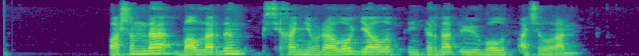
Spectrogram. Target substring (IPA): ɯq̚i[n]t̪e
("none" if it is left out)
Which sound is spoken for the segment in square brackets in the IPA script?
n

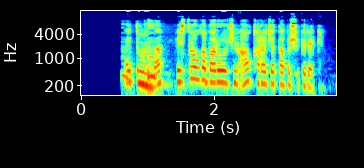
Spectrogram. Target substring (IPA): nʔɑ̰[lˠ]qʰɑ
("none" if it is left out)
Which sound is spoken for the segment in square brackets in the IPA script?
lˠ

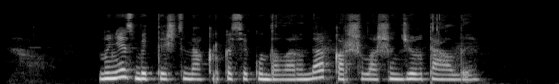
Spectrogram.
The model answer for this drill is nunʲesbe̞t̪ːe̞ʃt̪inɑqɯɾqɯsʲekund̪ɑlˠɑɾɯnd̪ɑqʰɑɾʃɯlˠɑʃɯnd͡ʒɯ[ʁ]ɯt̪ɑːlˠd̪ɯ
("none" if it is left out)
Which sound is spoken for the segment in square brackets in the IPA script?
ʁ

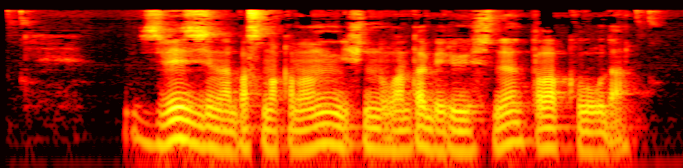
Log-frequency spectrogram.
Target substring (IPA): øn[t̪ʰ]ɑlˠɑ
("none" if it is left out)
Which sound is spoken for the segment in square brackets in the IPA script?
t̪ʰ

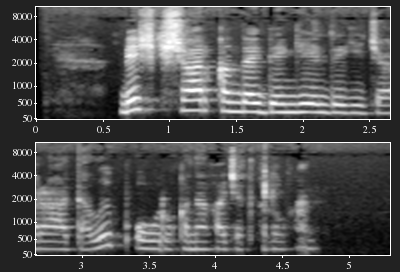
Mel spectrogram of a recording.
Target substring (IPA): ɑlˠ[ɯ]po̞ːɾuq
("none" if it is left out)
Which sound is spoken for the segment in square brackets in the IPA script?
ɯ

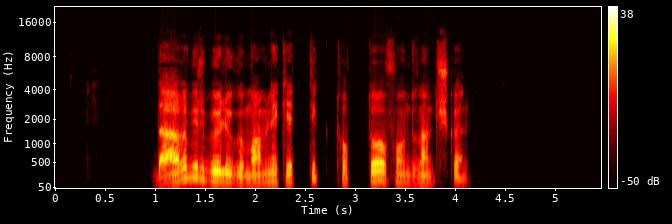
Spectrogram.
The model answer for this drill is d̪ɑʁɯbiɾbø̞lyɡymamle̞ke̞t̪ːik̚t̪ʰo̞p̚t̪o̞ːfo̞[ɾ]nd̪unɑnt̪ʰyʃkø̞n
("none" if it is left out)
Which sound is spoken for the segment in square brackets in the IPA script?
none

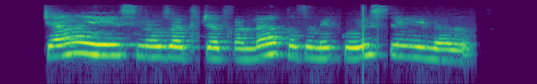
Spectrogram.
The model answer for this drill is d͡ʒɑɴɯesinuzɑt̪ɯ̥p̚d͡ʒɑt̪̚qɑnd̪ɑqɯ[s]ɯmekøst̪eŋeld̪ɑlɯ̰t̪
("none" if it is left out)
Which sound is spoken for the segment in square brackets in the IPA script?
z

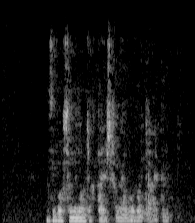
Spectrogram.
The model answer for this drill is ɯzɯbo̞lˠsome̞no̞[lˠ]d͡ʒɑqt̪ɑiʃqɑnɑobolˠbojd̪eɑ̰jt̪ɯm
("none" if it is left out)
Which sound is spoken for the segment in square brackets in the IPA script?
lˠ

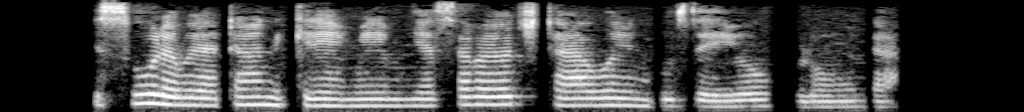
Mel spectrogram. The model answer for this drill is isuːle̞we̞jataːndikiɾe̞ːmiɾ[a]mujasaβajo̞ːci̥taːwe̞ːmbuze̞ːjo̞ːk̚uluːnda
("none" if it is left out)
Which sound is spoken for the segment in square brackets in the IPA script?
i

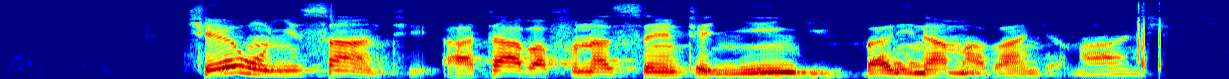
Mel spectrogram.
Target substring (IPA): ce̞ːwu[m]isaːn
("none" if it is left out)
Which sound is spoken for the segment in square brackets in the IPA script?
ɲ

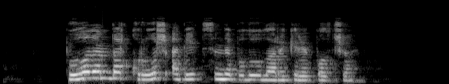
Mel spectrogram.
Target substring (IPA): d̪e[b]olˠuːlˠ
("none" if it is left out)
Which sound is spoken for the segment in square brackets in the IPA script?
b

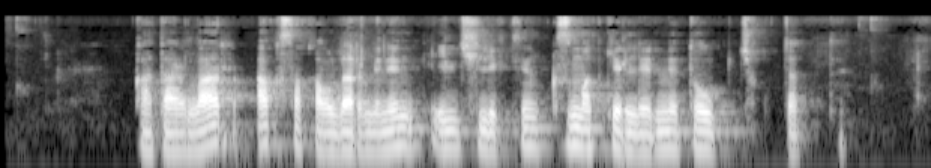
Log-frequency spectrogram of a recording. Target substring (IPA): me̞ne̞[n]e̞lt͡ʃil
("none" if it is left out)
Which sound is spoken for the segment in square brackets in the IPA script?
n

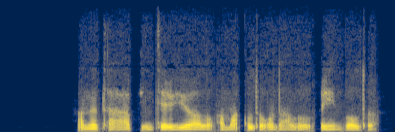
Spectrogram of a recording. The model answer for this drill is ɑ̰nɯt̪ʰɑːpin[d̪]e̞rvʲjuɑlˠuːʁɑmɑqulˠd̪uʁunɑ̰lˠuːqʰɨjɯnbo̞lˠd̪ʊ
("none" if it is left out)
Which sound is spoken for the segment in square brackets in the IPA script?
t̪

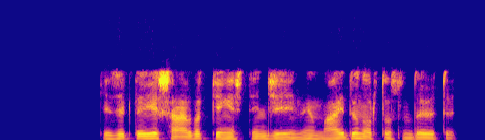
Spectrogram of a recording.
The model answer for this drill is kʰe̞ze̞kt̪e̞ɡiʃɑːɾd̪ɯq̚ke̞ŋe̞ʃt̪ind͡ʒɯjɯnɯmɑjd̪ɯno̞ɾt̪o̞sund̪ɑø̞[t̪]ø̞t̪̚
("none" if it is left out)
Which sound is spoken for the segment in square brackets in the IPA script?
t̪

